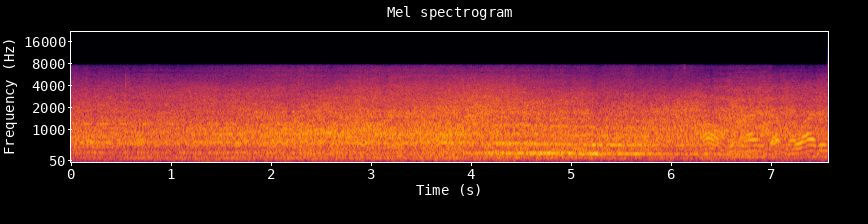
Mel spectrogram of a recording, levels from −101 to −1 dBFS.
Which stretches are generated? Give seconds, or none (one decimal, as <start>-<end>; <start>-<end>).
0.7-5.2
